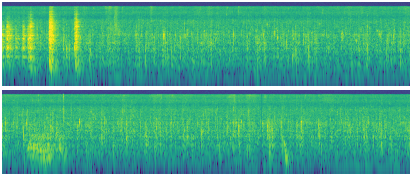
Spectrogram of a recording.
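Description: Chicken pieces deep-frying in hot oil: steady sizzling and bubbling with fine crackles throughout, and a few loud sharp pops in the first second.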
